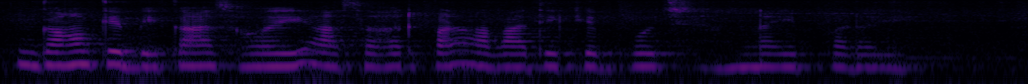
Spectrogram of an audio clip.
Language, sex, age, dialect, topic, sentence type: Maithili, female, 25-30, Bajjika, agriculture, statement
